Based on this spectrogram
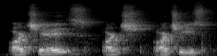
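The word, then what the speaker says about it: Arches: This is made, I think you pronounce it Archies, it's a French name.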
